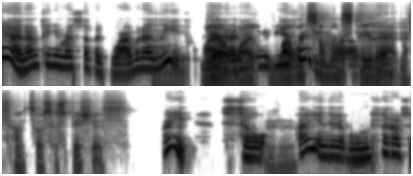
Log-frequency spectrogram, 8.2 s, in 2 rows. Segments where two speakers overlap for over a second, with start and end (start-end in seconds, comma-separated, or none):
1.5-3.9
